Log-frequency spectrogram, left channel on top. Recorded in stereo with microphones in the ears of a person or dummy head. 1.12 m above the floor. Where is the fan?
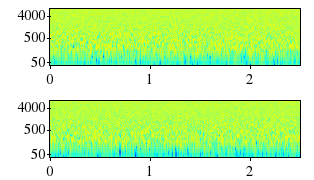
No fan in this recording.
